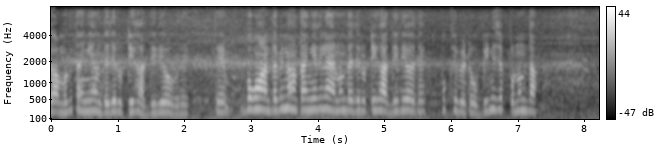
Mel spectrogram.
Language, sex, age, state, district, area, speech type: Dogri, female, 60+, Jammu and Kashmir, Samba, urban, spontaneous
